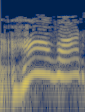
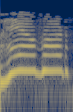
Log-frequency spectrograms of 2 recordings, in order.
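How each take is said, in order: First: The first word has an 'ah' vowel. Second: The first word has an 'eh' vowel. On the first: This is the everyday colloquial style. "В разговорном иврите скажут, конечно, «га авар»" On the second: This is the formal style used by announcers. "то вы говорите «нахалат гэ авар»"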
